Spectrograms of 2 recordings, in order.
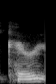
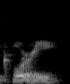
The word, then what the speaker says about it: Corey: and approval and it's Carrie right? I think it's actually pronounced the same name Corey.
